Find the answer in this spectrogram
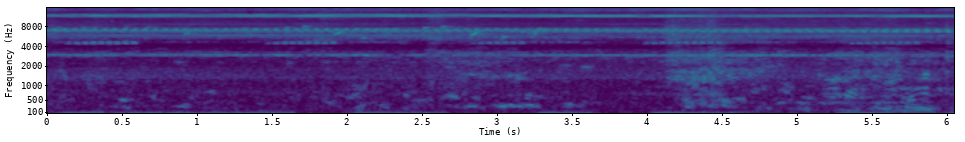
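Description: Faint voices of people over a steady high-pitched whine, with a short high beep repeating about once a second.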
